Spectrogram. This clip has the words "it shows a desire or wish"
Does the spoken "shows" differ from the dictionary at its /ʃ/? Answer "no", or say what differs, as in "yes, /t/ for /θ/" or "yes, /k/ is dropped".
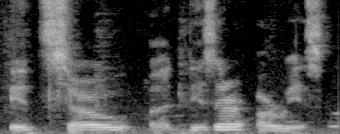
yes, /s/ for /ʃ/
